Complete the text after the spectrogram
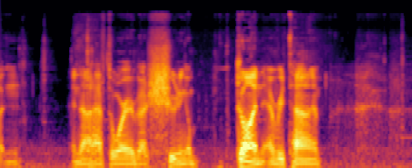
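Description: Buttons click on a phone panel.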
